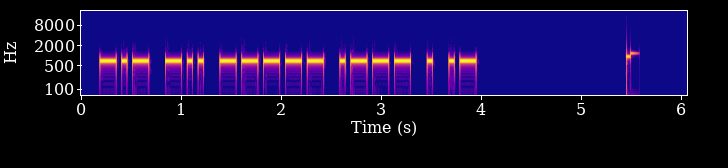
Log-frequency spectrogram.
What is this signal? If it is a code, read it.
Morse code, heard as a keyed tone, about 21 wpm, 700 Hz. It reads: KD0JEA
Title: USA Callsign DE Callsign - 6 Characters - 22wpm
